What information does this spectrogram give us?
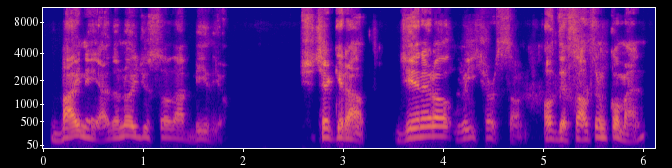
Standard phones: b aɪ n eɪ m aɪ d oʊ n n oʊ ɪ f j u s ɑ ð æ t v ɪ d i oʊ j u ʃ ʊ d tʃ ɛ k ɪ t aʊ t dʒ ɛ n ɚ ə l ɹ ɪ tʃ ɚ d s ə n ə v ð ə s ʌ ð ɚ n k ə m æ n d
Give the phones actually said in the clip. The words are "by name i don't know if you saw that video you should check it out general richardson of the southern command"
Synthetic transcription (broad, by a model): b aɪ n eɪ aɪ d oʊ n n oʊ ɪ f j u s ɑ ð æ t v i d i oʊ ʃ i tʃ ɛ k ɪ t aʊ t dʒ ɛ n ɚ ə l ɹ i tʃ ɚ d s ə n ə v ð ə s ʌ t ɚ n k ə m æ n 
